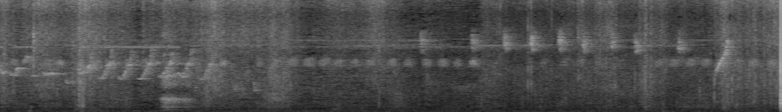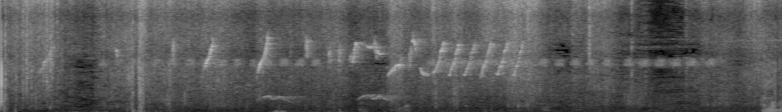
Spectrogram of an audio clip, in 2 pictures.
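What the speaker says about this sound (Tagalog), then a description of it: "Huni ng ibon yan" Birds call and sing repeatedly outdoors in the Philippines, with bright chirps and short whistled phrases over a steady buzz of insects, while people talk intermittently nearby.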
